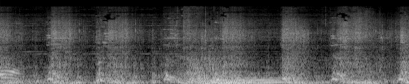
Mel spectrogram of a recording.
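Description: A pickaxe strikes a wall with sharp knocks.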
